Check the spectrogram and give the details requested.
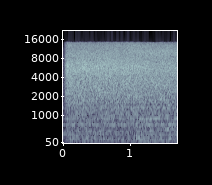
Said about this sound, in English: The gun barrel is hosed, and the booth is filled with spray.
